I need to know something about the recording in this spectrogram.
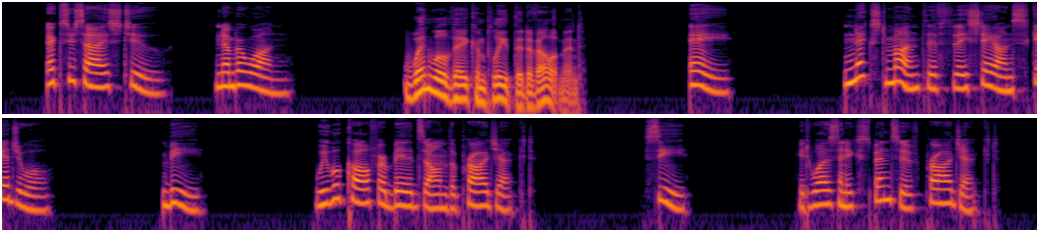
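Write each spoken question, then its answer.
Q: When will they complete the development?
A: A: Next month if they stay on schedule.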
